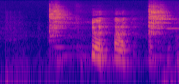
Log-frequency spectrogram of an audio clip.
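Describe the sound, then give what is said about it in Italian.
Glasses clink together in a quick toast, a few bright chimes with a faint ringing tail, and some murmured voices mixed in. “Un, eh, un detto mio, un modo di dire. Salute. Cheers.”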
